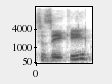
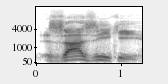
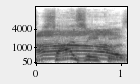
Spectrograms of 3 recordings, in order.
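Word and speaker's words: tzatziki: I thought it was Kaziki. No, Monk. Didn't you say it's just It's Zaziki. See, that's Zaziki. The T is the T is silent.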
